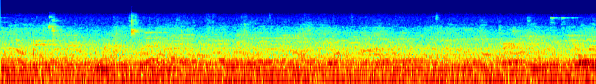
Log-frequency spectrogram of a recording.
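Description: A low, steady rumble and murmur fill a large echoing underground hall.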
